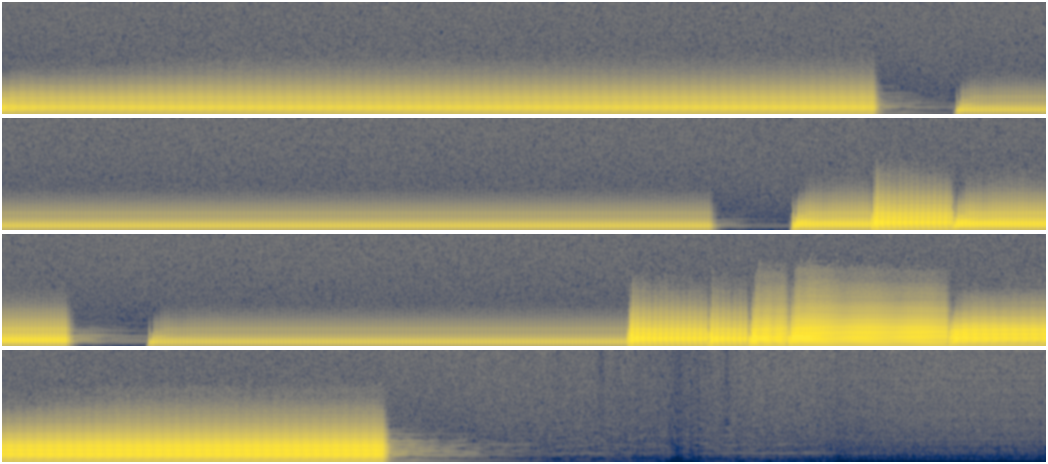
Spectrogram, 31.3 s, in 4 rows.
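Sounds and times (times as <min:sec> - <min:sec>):
bass: 0:00.0 - 0:06.6, 0:07.2 - 0:13.2, 0:13.8 - 0:16.2, 0:16.8 - 0:26.4.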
